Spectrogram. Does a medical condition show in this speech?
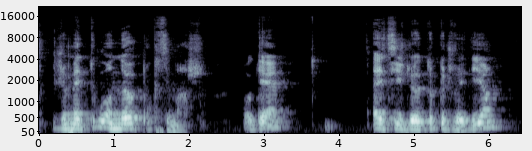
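Yes: primary progressive multiple sclerosis.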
